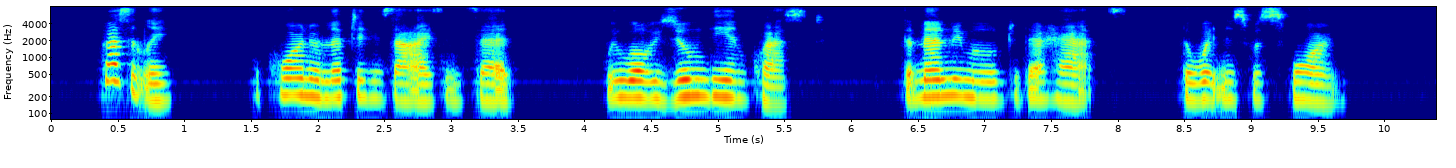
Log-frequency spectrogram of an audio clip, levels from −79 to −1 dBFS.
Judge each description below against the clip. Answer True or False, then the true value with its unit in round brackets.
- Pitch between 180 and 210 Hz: True (185 Hz)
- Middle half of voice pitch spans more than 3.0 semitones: False (2.4 semitones)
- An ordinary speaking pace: False (125 wpm)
